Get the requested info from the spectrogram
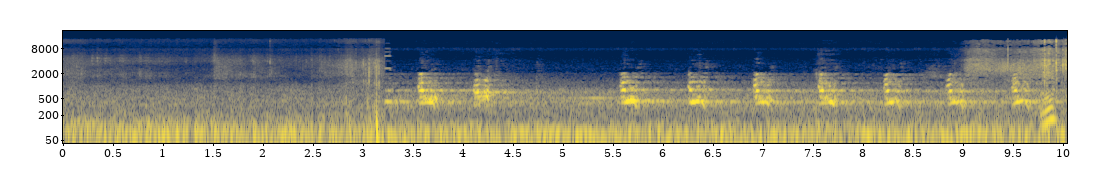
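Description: A coonhound barking over and over, the barks coming in quick pairs about half a second apart. Before that, a steady outdoor rustling noise cuts off abruptly about three seconds in.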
